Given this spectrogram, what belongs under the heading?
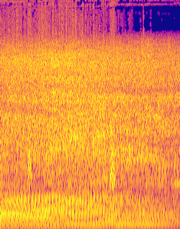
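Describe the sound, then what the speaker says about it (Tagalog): A Yamaha NMAX motorcycle crosses a rocky river, its engine a loud, close, steady drone that slowly fades in the final second. "Ayun yung isang motor, yung NMAX."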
